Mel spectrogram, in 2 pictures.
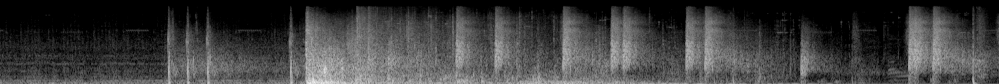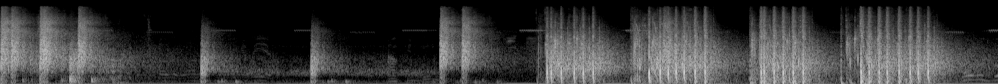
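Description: Automatic gunfire from the video game ArmA 3 comes in repeated loud bursts of rapid shots. Short pauses separate the bursts, and rounds keep coming in a night-time zombie survival firefight.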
